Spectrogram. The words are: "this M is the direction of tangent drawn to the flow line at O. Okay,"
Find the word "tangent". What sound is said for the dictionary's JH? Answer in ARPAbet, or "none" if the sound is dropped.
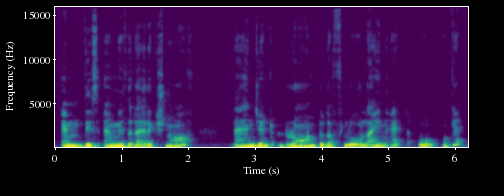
JH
